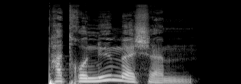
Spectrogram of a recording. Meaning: strong dative masculine/neuter singular of patronymisch
- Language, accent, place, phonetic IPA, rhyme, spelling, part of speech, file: German, Germany, Berlin, [patʁoˈnyːmɪʃm̩], -yːmɪʃm̩, patronymischem, adjective, De-patronymischem.ogg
